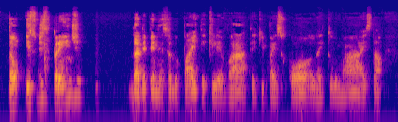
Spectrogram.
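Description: A man talks at a moderate pace in a normal speaking voice, with big swings in loudness. The sound is dry and close, with no echo. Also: medium pitch for a man, ordinary pitch variation. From interior of São Paulo state, Brazil. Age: 30s. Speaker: YouTuber, Brazilian immigrant in Japan. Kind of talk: casual live-stream interview.

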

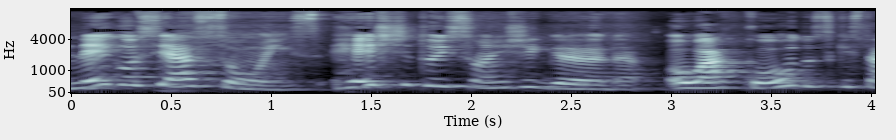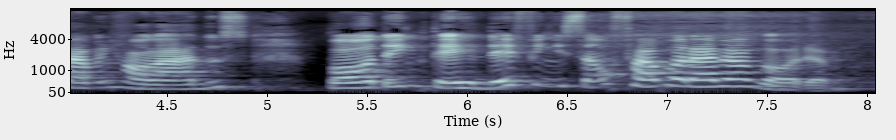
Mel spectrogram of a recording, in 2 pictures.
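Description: Over noticeable background noise, a high-pitched woman speaks at a fairly slow pace with very wide pitch swings. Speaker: podcaster. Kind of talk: casual chat; reading aloud.

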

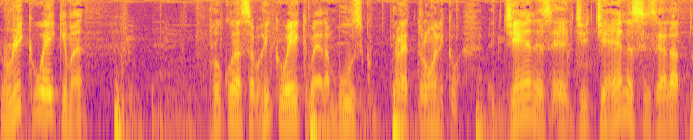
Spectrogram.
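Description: A somewhat breathy man talks at a moderate pace in a medium pitch, with long, frequent pauses. His pitch swings very widely and his loudness shifts a lot. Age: 60s. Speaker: TV presenter and radio broadcaster. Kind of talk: casual chat.

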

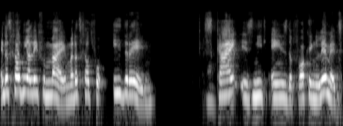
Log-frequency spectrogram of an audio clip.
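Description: Using an ordinary speaking voice, a woman talks at fairly high pitch and a fairly slow pace with ordinary pitch variation. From Netherlands, Capelle aan de IJssel (from Bosnia at 10). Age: 30s. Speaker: manifestation coach. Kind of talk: interview.

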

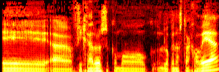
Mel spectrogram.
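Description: At a slow pace, a man with a slightly mellow tone speaks at a fairly low pitch and fairly even intonation.

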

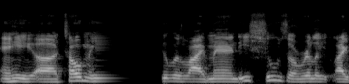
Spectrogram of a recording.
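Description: A man with a Southern US accent has a bright, sharp tone, a fairly high pitch and ordinary pitch variation, set against a quiet background. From Alabama, Montgomery. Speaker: small business owner. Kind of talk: casual interview.

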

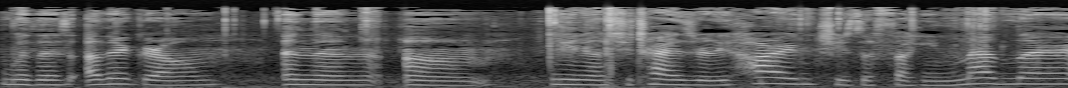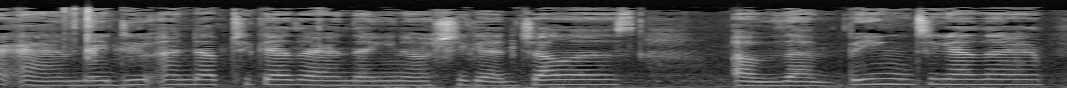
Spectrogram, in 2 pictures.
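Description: A woman's medium-pitched voice with fairly even intonation at a moderate pace. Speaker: podcast host. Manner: casual, ranting, heavy profanity.

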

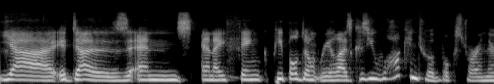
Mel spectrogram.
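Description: A woman's medium-pitched voice with ordinary pitch variation, over a quiet background. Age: 40s. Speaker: podcast host and dietitian. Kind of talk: casual interview; scripted narration.

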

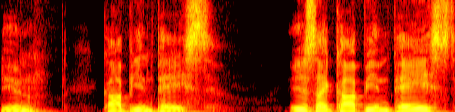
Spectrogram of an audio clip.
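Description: A dark, mellow tone in monotone, flat intonation at a moderate pace, on a very clean recording with a silent background. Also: man. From southern Utah. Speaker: door-to-door salesman. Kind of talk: casual chat.

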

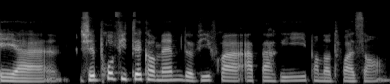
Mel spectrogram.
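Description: A woman with a fairly low pitch speaks at a very slow pace with ordinary pitch variation. The sound is dry and close with no echo, over a quiet background. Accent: Korean. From South Korea. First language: Korean (speaking French). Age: 40s. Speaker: missionary. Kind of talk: testimony.

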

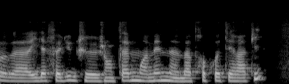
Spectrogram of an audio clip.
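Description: At a moderate pace, a woman speaks in a fairly low pitch with an unremarkable speaking voice. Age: 40s. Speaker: art therapist. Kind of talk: interview.

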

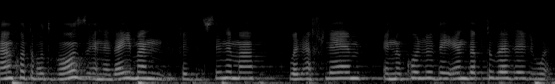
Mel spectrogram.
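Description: A woman with a high-pitched voice talks at a moderate pace in a monotone, flat intonation, with audible echo in the room. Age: young. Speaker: university student and show host. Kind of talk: casual interview chat.

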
